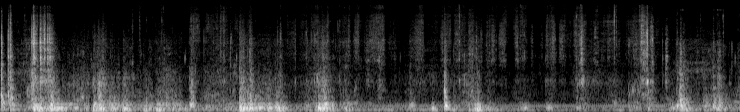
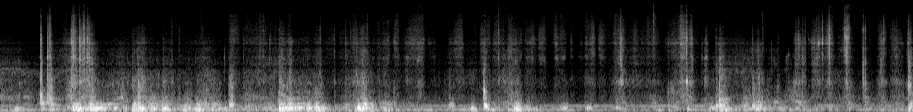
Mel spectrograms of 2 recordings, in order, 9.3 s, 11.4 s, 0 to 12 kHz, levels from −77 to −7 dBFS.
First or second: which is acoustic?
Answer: first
